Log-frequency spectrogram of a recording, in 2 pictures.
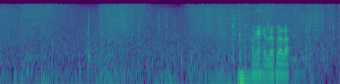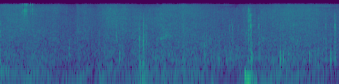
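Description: Wind blows steadily.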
